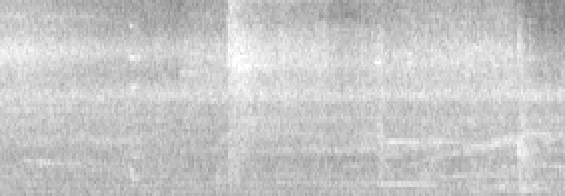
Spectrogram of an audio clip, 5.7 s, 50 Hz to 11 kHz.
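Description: Meitetsu 2000 series μSKY electric train pulling away from the platform, its running gear and wheels making a steady rumbling noise as it slowly gathers speed.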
